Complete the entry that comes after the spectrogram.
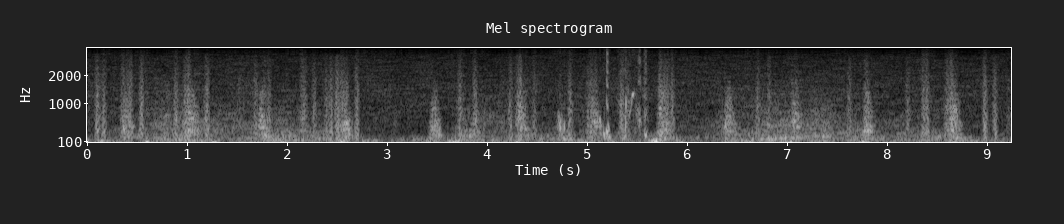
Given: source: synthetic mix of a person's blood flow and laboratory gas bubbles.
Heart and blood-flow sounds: Doppler ultrasound of blood flow; subclavian vein
4.67-4.88 s: bubbles
5.09-5.62 s: bubbles
From the record:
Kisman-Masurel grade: 211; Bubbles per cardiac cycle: several, 3 to 8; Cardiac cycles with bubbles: 1 to 10%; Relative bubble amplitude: barely perceptible (0.100 to 0.250); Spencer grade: 1 (occasional bubble signal discernible with the cardiac motion signal, with majority of cardiac periods free of bubbles); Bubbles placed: anywhere in the cardiac cycle

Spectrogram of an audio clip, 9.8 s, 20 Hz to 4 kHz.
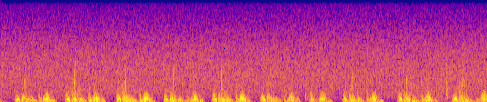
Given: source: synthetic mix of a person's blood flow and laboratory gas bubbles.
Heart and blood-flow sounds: Doppler ultrasound of blood flow; precordium
5.62-5.74 s: bubbles
6.08-6.22 s: bubbles
From the record:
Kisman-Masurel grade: 111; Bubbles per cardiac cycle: 1 to 2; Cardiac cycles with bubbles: 1 to 10%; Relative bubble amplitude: barely perceptible (0.100 to 0.250); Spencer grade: 1 (occasional bubble signal discernible with the cardiac motion signal, with majority of cardiac periods free of bubbles); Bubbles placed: only in the low amplitude regions of the cardiac cycle

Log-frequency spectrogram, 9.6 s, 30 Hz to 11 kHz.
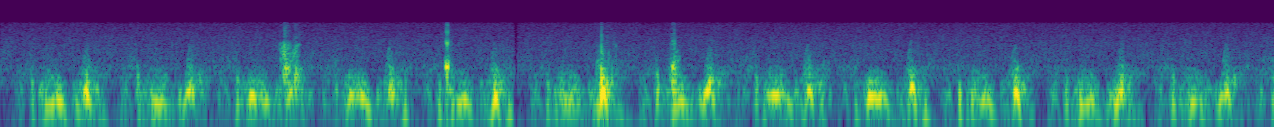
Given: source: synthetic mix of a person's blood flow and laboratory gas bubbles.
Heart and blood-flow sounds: Doppler ultrasound of blood flow; precordium
2.08-2.27 s: bubbles
3.31-3.40 s: bubbles
4.47-4.62 s: bubbles
5.01-5.11 s: bubbles
From the record:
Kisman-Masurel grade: 123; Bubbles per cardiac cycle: 1 to 2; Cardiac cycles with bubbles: 10 to 50%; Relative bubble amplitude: loud (0.450 to 0.775); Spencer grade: 2 (many but less than half of the cardiac periods contain bubble signals, singularly or in groups); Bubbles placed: anywhere in the cardiac cycle

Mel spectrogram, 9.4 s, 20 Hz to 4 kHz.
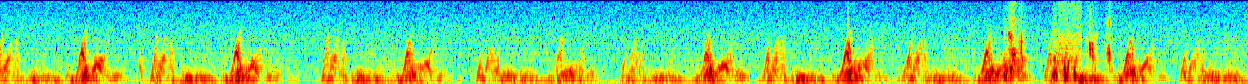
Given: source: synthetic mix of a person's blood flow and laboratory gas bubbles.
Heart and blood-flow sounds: Doppler ultrasound of blood flow; precordium
7.51-7.71 s: bubbles
7.89-8.24 s: bubbles
8.29-8.37 s: bubbles
From the record:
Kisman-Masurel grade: 223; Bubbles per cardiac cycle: several, 3 to 8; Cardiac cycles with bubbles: 10 to 50%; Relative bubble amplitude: loud (0.450 to 0.775); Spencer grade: 2 (many but less than half of the cardiac periods contain bubble signals, singularly or in groups); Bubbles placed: only in the low amplitude regions of the cardiac cycle

